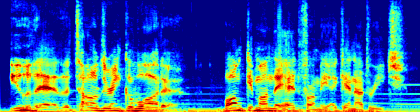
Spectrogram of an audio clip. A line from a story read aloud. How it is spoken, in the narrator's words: raspy-voiced old woman clicks her tongue, says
